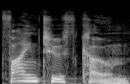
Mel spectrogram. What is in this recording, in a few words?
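"fine-tooth comb", British English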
